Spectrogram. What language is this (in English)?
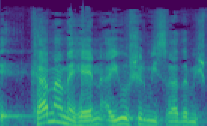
Hebrew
